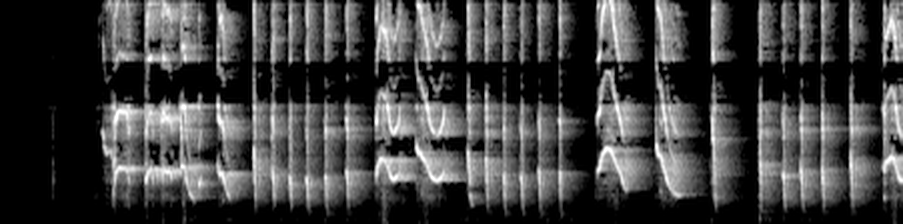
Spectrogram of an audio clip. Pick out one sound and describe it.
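A woman blows a shrill bird call held to her lips, making quick chirps and trills.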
